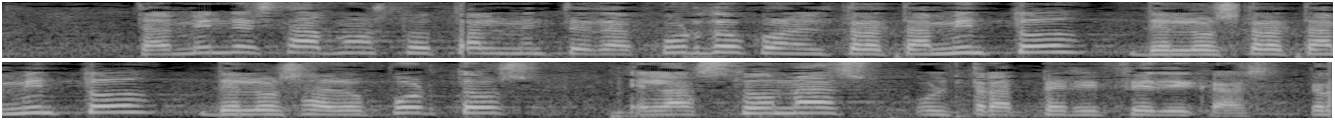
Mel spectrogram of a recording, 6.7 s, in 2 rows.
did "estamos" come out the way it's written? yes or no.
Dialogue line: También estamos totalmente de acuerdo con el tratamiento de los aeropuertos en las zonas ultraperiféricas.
yes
